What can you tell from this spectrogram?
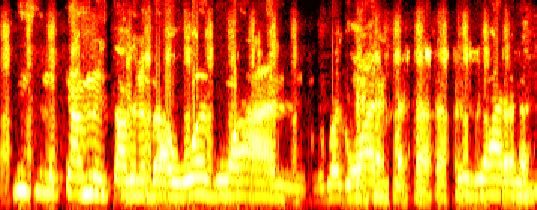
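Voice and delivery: hammed-up mock Jamaican patois; fake Jamaican accent. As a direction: mimic a fake Jamaican commenter. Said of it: "your best Jamaican accent".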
